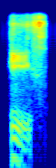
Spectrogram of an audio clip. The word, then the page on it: heath: British English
